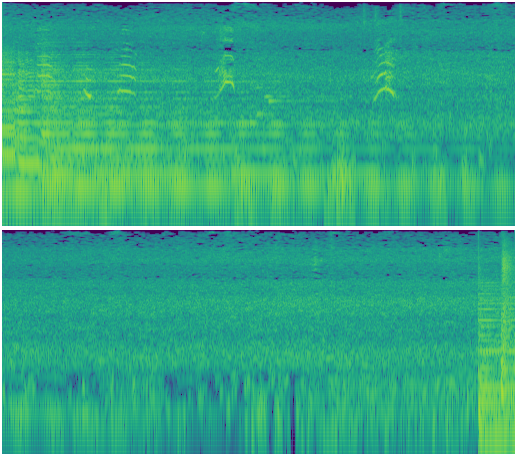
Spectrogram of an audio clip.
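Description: Background guitar music fading out over the first few seconds, with a few short high chirping calls in the middle of the fade. After that, the steady rush of surf breaking on the beach.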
